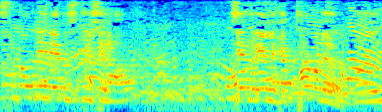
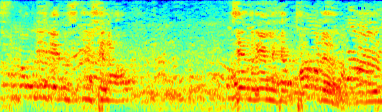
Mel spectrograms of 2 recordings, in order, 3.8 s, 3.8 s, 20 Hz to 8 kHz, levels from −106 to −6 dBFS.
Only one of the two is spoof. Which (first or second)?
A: second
